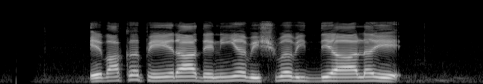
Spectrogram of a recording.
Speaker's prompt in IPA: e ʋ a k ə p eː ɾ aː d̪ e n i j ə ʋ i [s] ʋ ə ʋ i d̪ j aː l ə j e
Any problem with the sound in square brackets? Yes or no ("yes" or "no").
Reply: yes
